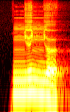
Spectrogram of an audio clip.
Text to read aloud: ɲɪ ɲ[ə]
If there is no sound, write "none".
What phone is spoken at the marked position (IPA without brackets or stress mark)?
ə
